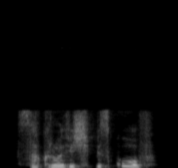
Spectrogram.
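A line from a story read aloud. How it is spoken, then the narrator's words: Women's admiring breath in unison. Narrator (Russian): восхищенно выдохнули в унисон женщины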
